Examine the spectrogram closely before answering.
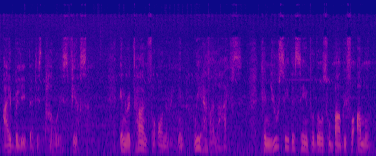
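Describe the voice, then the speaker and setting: A man's voice: on the low side, lively intonation, a little fast, noisy background, lightly acted. An actor playing a devout male sun-cult leader who chants hymns and speaks with solemn fervor in a video game. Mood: grave. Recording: game audio with loud score.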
